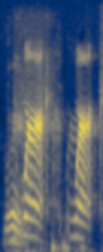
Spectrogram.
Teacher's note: work is really almost like no vowel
